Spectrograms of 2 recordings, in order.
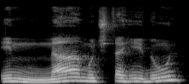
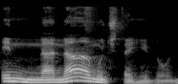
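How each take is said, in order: First: The first word is said with one n syllable. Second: The first word has an extra n syllable.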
